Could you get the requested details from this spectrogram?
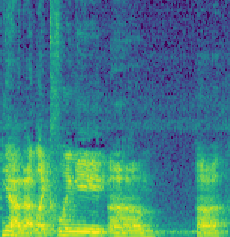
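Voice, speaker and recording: A man's voice: medium pitch, slow, a bit bright, slight background noise. A man hosting a whisky tasting, explaining flavors in a hesitant way full of ums and likes. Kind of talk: casual tasting chat. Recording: roomy sound from a distant mic.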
